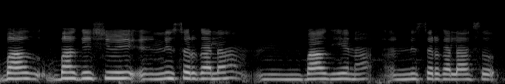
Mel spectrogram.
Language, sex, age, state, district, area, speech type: Marathi, female, 18-30, Maharashtra, Osmanabad, rural, spontaneous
